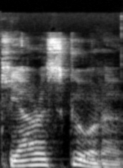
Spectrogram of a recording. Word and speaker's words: chiaroscuro: Let's just see how it's pronounced. – Chiaroscuro. – Oh, no, you were right.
